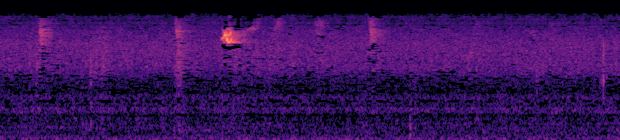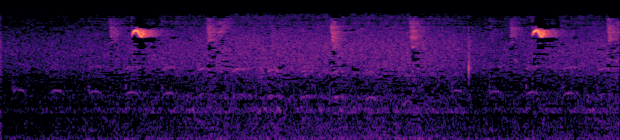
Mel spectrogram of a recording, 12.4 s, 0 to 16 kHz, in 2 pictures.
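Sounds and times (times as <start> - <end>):
background hiss: 0.0 - 12.3
Red-legged honeycreeper uttering a piercing high chip: 2.2 - 2.6, 6.3 - 9.7, 10.3 - 12.3.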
